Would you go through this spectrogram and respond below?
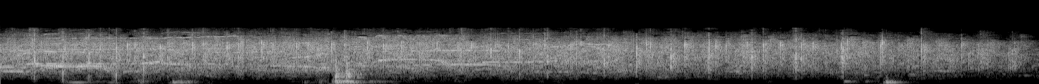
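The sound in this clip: An audience applauds to welcome a speaker at a sobriety group meeting, a dense, loud, continuous clapping that holds steady for the whole stretch and fades slightly at the end.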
